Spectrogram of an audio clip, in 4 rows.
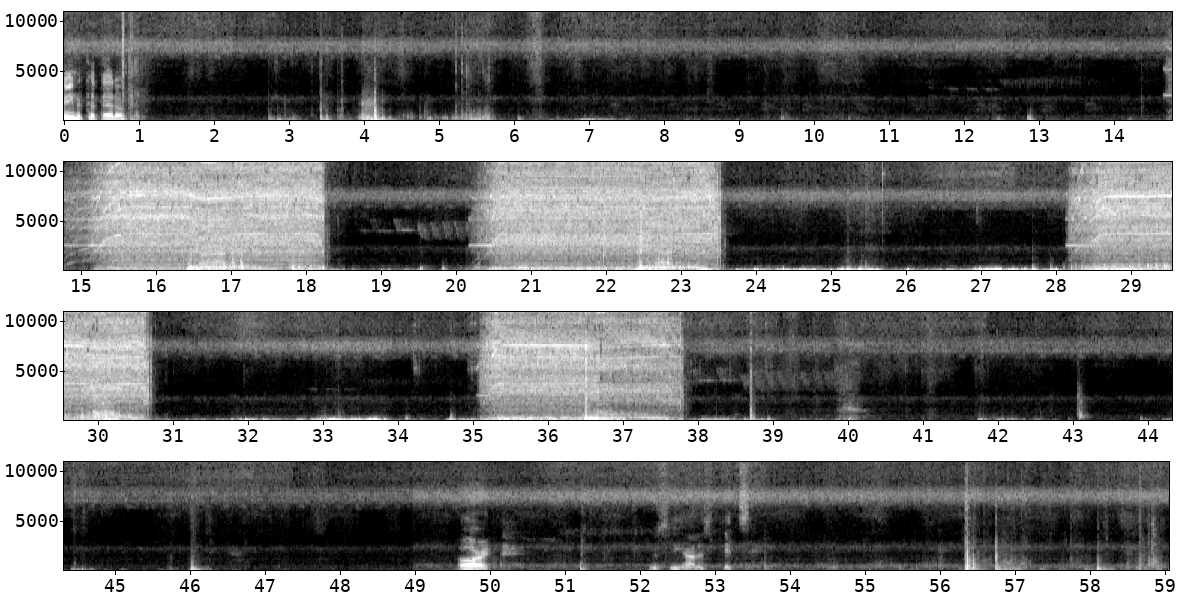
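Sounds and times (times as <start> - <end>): electric drill boring plastic: 14.7 - 18.4, 20.2 - 23.6, 28.1 - 30.8, 35.0 - 37.9
power tool motor whining: 14.7 - 18.5, 20.2 - 23.6, 28.1 - 30.8, 34.9 - 38.0
handling knocks and bumps: 56.3 - 57.2.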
